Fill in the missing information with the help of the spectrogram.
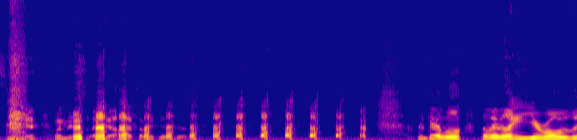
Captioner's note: laughing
